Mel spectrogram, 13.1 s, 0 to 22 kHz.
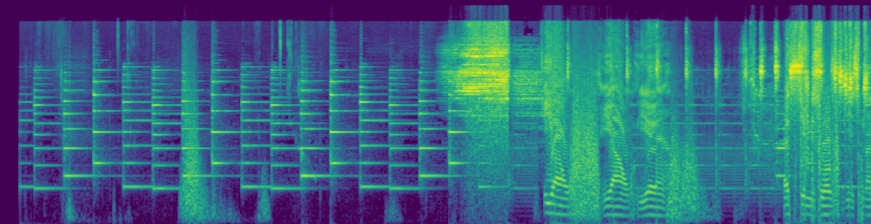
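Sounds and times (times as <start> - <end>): keyboard playing short notes: 0.3 - 13.0
bass drum hits: 2.7 - 4.1.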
